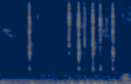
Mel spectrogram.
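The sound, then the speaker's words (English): Typing on a computer keyboard, heard as faint, crisp clicks: a single keystroke, then a quick run of many keystrokes in an uneven rhythm over a quiet background. “Here, I'm going to type it in here”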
